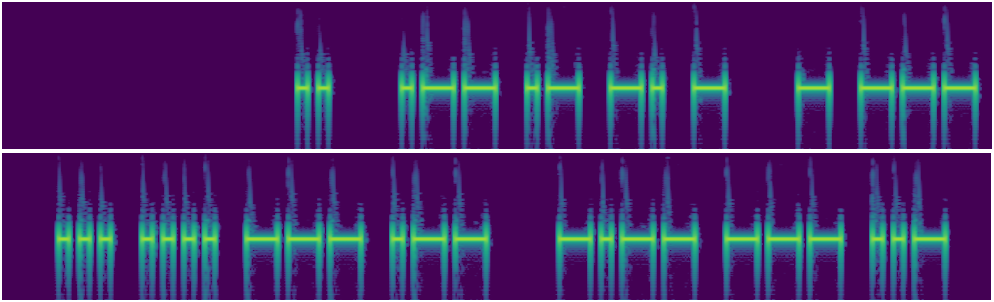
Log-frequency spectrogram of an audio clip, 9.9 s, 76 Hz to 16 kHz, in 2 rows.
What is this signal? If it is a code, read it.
Morse code, heard as a keyed tone, about 22 wpm, 700 Hz. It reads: I WANT TO SHOW YOU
